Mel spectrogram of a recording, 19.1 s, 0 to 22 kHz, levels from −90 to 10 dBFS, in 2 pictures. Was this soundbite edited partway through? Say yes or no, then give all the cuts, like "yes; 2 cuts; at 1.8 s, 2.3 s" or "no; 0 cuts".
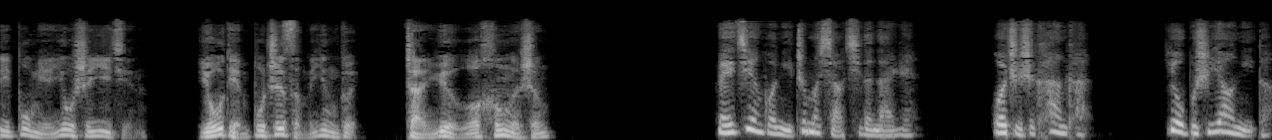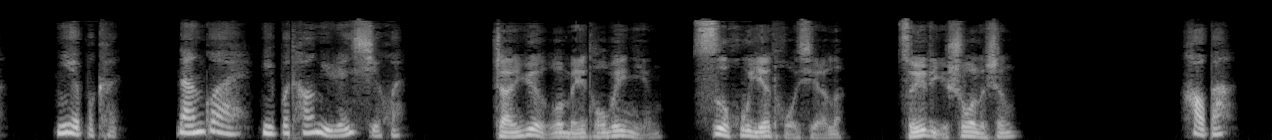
yes; 1 cut; at 12.8 s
